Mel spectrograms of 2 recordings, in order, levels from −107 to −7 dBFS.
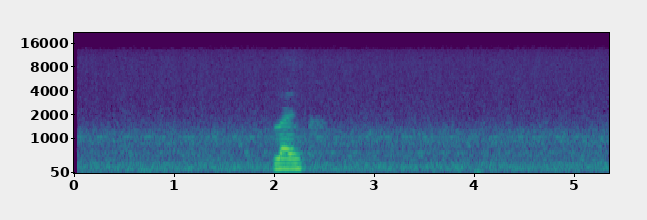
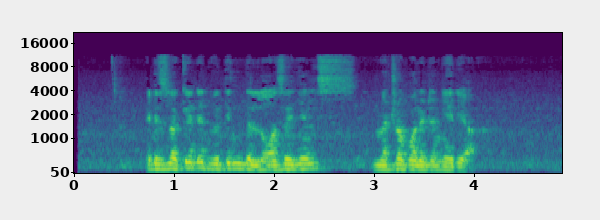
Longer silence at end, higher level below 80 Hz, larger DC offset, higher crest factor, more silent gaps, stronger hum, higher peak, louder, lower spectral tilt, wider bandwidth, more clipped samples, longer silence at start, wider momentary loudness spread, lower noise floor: first, 3.05 s vs 0.9 s; second, -74 dBFS vs -62 dBFS; neither; first, 22 dB vs 16 dB; neither; neither; second, -22 dBFS vs -10 dBFS; second, -35 LUFS vs -24 LUFS; about the same, -8.5 dB/octave vs -7.5 dB/octave; first, 13.5 kHz vs 11.5 kHz; neither; first, 2 s vs 0.7 s; first, 25 LU vs 14 LU; first, -60 dBFS vs -56 dBFS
